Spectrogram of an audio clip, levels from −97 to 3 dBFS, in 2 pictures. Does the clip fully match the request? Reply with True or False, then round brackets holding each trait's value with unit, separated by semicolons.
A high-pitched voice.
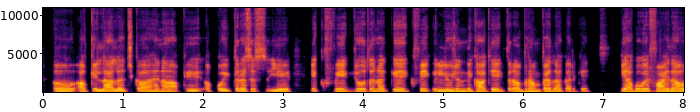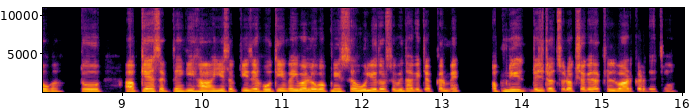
False (135 Hz)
